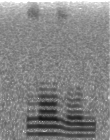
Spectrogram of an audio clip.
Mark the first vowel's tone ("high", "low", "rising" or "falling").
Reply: high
